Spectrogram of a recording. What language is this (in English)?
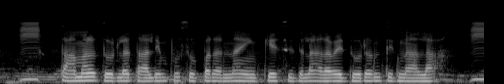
Telugu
